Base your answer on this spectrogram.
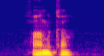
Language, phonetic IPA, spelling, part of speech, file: Polish, [ˈfãŋka], fanka, noun, LL-Q809 (pol)-fanka.wav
